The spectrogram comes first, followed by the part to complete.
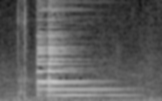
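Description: Two quick clicks, then a bell struck once, ringing out with many overtones and dying away over about a second and a half.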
